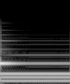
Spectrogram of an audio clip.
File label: ORG E, M1 ORGAN; Best Service ProSamples vol.10; House; AKAI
